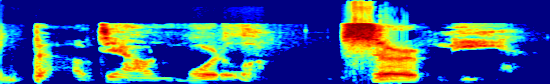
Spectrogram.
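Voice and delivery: growling, roaring voice. Voicing a dark figure demanding service: growlish roar. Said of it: "a sort of growlish roar".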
